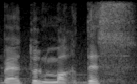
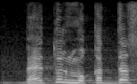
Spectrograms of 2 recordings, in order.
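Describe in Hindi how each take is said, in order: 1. दूसरा लफ़्ज़ 'maqdis' बोला जाता है। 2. दूसरा लफ़्ज़ 'muqaddas' बोला जाता है। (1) "असल लफ्ज है बैतुल मक़दिस, जो सही लफ्ज है" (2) "ये लफ्ज गलत है"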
